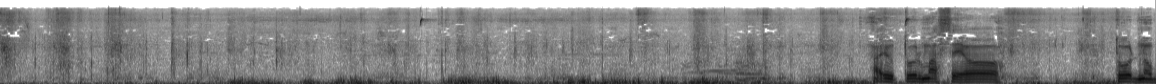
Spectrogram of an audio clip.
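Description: A man's feet shuffle and scrape on dry, stubbly ground.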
